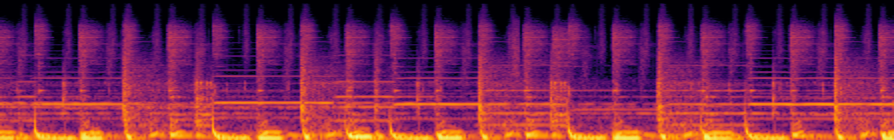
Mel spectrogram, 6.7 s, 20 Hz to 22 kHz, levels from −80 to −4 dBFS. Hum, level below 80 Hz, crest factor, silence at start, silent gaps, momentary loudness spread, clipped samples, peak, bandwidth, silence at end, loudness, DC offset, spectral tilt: none; -18 dBFS; 14 dB; 0 s; none; 3 LU; under 0.1%; -2 dBFS; 14.5 kHz; 0 s; -17 LUFS; under 0.1%; -5.5 dB/octave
